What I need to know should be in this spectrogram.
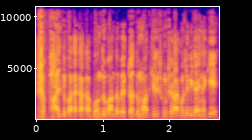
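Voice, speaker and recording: A woman's voice: on the high side, fairly even intonation, racing, sharp tone, no room sound. A woman voicing a cocky young male village layabout in a comedy cartoon. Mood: cajoling. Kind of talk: comic cartoon dialogue.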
